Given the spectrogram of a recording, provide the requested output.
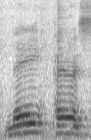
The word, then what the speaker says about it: Nez Perce: In French, it is pronounced Nez Perce, and it means pierced nose.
